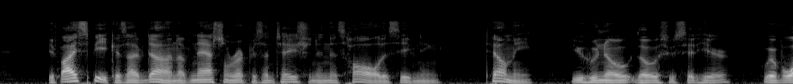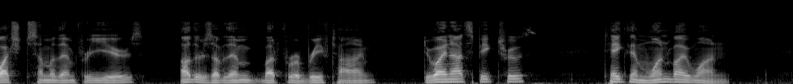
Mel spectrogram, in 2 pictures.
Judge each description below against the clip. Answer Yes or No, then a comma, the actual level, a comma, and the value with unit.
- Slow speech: No, average, 190 wpm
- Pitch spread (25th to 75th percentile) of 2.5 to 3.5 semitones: Yes, average, 3.2 semitones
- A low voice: Yes, very low, 95 Hz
